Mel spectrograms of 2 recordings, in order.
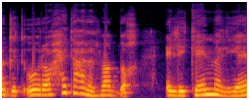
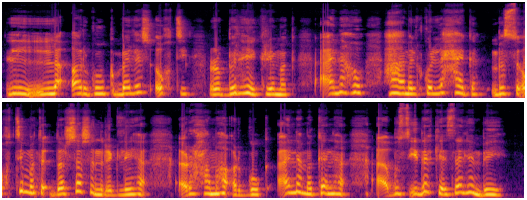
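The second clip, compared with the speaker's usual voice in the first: higher, urgent begging; pleading; 4 semitones higher than usual. Acted. Girl begs master to spare her sister, pleading. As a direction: plead anxiously for mercy.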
